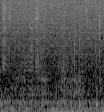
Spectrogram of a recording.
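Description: Faint scratching of a stylus writing on a tablet, over a low steady hum.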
